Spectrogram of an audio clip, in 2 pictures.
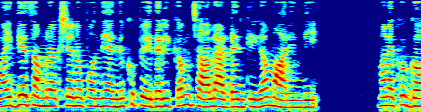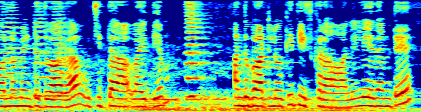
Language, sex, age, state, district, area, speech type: Telugu, female, 30-45, Telangana, Warangal, rural, spontaneous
